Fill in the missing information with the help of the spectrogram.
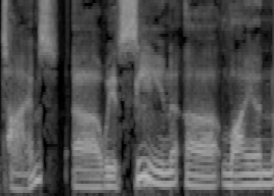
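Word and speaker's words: Lyon: uh we've seen uh lion or Leon what do what do we want to say I want to say lion but I say lion I've seen people pronounce it as Leon Leon on you know on YouTube or whatever but I I'll say lion what I'm gonna that's what I'm gonna say when I see those letters yeah same lion lion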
